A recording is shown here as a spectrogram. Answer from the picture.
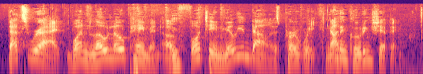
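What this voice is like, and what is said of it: Put-on American infomercial accent. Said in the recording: “That's American accent. It's interesting. ... I didn't even know what I was channeling with that accent,”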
